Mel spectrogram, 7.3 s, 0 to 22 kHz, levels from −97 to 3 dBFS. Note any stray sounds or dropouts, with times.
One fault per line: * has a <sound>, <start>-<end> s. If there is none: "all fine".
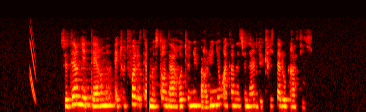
* has a chirp, 0.6-0.7 s
* has a dropout, 2.9-3.0 s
